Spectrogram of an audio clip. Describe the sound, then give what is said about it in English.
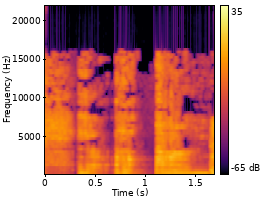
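Someone gives an expectant cough, clearing the throat in three short, loud bursts. The last burst is a longer voiced 'ahem' that falls in pitch. “can we have a simultaneous rolling up of the sleeves and and an expectant cough?”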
